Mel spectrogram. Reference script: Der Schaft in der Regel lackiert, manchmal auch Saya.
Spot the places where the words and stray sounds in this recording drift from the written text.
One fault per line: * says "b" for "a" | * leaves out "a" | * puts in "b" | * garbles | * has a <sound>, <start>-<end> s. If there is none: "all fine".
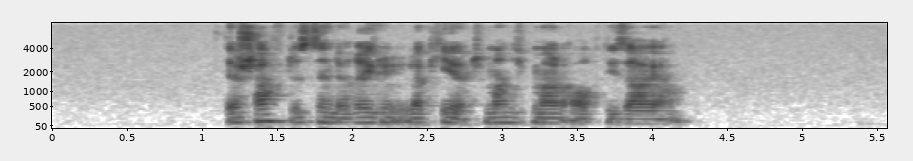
* puts in "ist"
* puts in "die"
